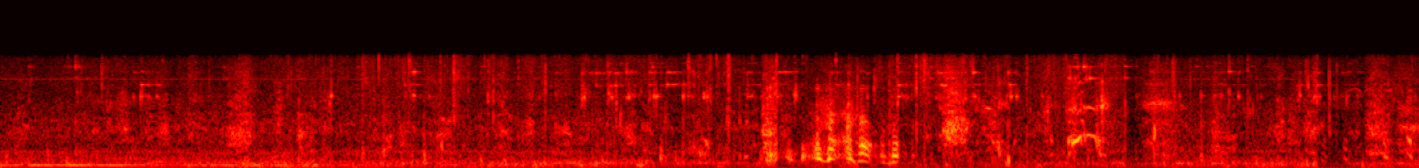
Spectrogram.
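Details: English Mastiff Dozer and Boxer Bo playing together at a dog park: quieter start, then a loud burst of rough growls and snorting grunts in the second half, with some human talk in the background.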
